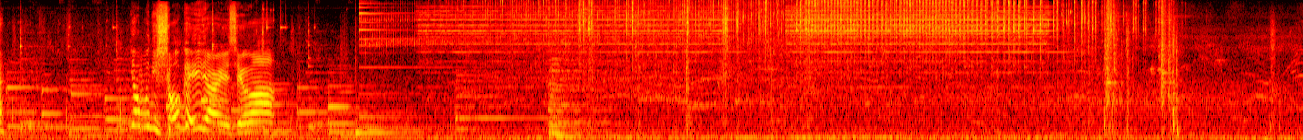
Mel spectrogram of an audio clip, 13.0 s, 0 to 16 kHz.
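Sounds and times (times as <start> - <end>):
background music: 0.0 - 8.8.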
